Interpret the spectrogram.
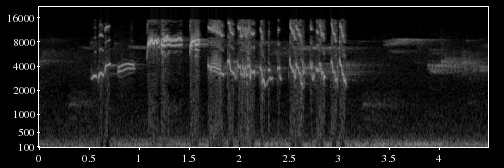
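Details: European robin, called a British bird, giving a brief fast phrase of high, thin, trilled and twittering notes lasting about two seconds, then quieter faint whistles against low background noise.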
